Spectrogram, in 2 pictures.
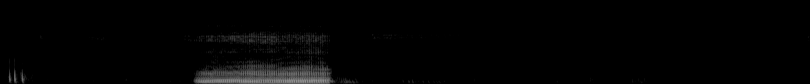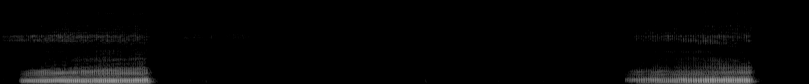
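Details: English Bulldog asleep indoors in a man cave, snoring: three long, deep rattling snores, each lasting over a second and coming about every six seconds, with near silence between them.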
